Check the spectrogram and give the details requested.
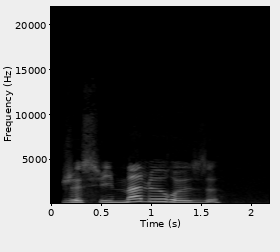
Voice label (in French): "je suis malheureuse", francais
